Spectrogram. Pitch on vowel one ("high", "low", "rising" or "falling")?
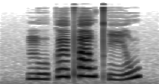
low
